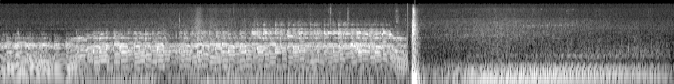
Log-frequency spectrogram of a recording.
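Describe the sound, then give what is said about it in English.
A car driven by chef Alice Waters slows on a gravel road, stopping in the middle of it for a hitchhiker, with a steady, whining engine tone, ends with a sharp clunk, then settles into a low idling rumble. No one speaks. “She stops right in the middle of the gravel road.”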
